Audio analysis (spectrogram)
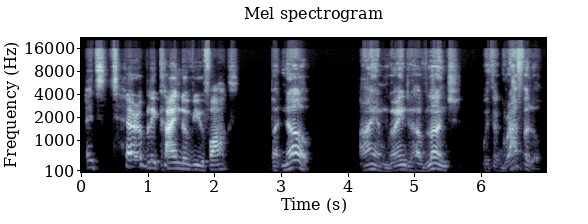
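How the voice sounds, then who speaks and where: A man's voice: mid-range voice, expressive, unhurried, sharp tone, husky, full character voice. A man voicing a small, clever mouse in a children's story, prim and polite, in a raised voice.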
